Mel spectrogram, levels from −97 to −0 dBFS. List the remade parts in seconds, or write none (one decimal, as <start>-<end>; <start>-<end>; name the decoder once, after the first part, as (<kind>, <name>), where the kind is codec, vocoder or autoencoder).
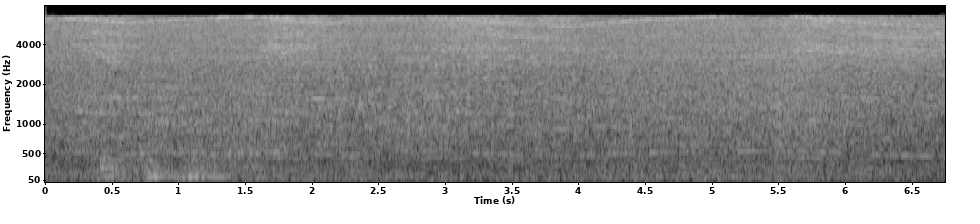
2.2-3.2 (vocoder, HiFi-GAN)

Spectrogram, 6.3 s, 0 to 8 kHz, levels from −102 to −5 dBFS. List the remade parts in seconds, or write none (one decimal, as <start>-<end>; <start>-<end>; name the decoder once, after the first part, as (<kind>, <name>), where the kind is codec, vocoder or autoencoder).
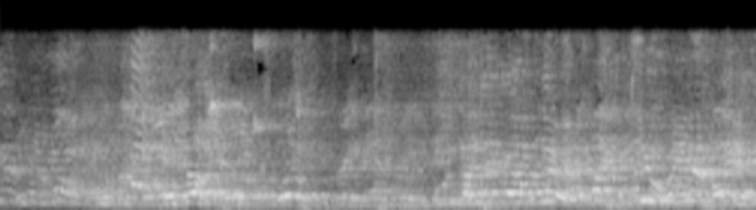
0.6-1.1 (codec, DAC); 3.2-4.0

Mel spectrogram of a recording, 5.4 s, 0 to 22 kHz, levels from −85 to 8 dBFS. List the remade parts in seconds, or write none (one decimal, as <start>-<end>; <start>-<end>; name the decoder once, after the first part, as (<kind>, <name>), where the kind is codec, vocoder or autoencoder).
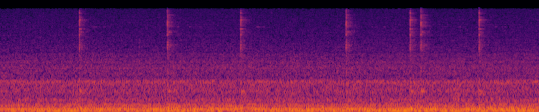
1.2-2.5 (vocoder, Vocos); 3.6-5.4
